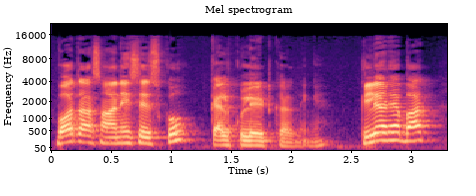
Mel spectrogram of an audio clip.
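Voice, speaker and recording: A man's voice: on the high side, wildly swooping pitch, moderate pace, fairly bright tone. A man giving an exam-prep math lesson, explaining step by step and mixing English terms into his talk. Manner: explains step by step, asks and answers his own questions. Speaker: teacher.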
